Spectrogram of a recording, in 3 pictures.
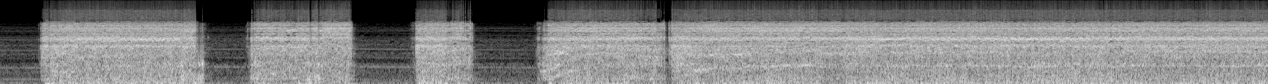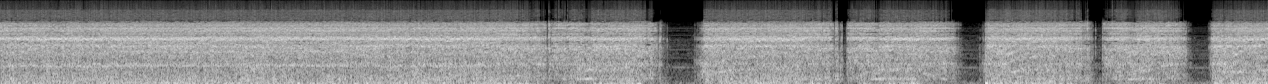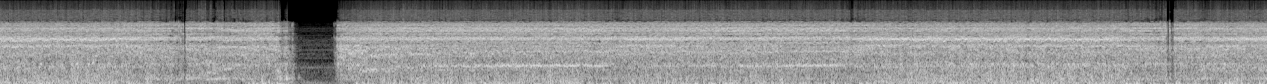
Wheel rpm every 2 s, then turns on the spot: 110, 80, 50, 130, 220, 220, 230, 230, 200, 90, 120, 90, 100, 160, 110, 210, 220, 210, 150.
20-22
